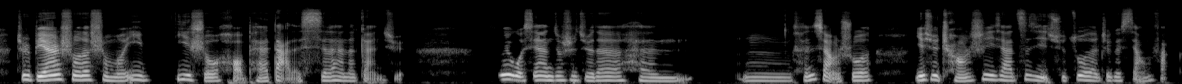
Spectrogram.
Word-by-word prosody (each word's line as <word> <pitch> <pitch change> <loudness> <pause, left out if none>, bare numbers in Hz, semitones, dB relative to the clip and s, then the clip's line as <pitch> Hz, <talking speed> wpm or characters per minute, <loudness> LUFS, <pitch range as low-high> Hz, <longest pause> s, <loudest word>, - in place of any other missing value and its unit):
就 - - 0
是 - - +4
别 195 0 +9
人 220 +2 +10
说 210 -3 +3
的 205 - +6
什 210 -2 -2
么 170 0 -1
一 200 -1 -2 0.2
一 230 -2 0
手 160 -5 0
好 - - -3
牌 155 - -4
打 - - +1
得 - - -10
稀 180 - -2
烂 180 -1 -1
的 160 - -4
感 - - -7
觉。 - - -12 0.9
所 225 - +5
以 230 - +9
我 195 -4 +5
现 195 +2 0
在 190 - +3
就 195 - -2
是 195 0 -3
觉 175 -2 -3
得 185 +1 -1
很 170 -3 -5 0.8
嗯， 165 -1 -6
很 195 +4 -2
想 245 - +1
说， 180 +2 -1 0.4
也 195 - +6
许 215 -1 +3
尝 155 -1 -2
试 225 +5 -2
一 215 - +3
下 185 -3 -1
自 220 +3 -6
己 175 -4 0
去 175 - -7
做 205 +2 0
的 170 -3 -2
这 175 - -7
个 175 - -4
想 175 +1 -7
法， - - -10
185 Hz, 250 characters per minute, -22 LUFS, 170-205 Hz, 0.9 s, 人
